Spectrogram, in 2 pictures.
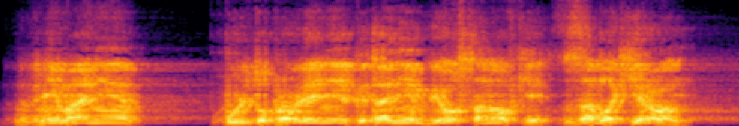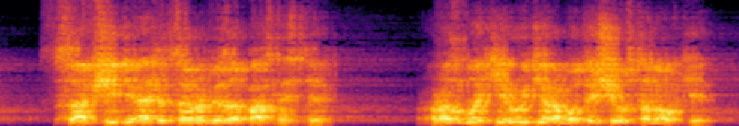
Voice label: laboratory system message

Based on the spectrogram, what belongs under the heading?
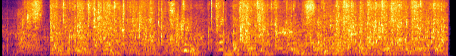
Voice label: stuped man raging

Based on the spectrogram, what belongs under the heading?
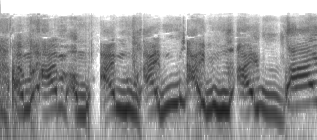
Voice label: im stuttering

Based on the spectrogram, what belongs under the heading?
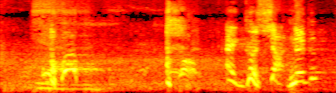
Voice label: aye good shot

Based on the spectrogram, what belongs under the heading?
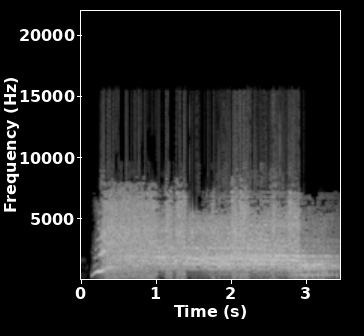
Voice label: help please loud

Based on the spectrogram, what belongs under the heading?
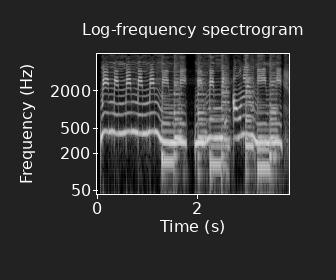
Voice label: mimimi sound

